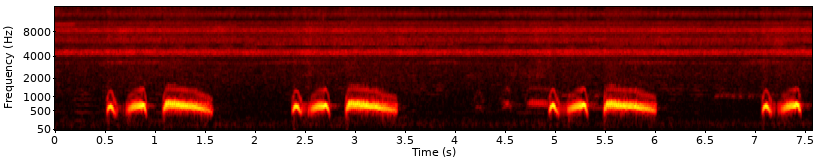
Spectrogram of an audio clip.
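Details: Spotted dove lure call played at full volume to draw down wild birds, which do not come: a phrase of two short rising notes and a long falling coo, heard three and a half times, over a faint steady high whine.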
